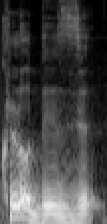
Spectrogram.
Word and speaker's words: clothes: 근데 여기에 es를 붙이면 갈고리 발음으로 변하면서 clothes, 요거는 옷이야.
